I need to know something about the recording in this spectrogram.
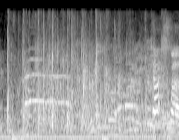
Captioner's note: audience cheers and applauds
